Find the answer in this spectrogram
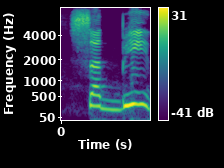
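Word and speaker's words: सद्भिः: उच्चारण पर ध्यान देंगे सद भी दिखने में ऐसा लग रहा है कि भ आधा है और द पूरा है लेकिन जब हम उच्चारण करते हैं तो हम द को आधा और भ को पूरा पढ़ते हैं सद भी रेव सद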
